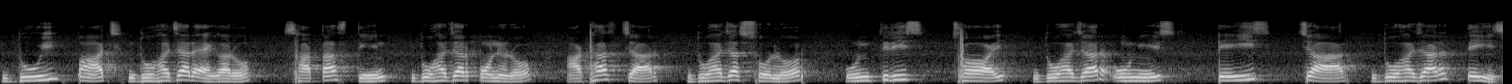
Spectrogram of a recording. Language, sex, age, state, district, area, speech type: Bengali, male, 60+, West Bengal, Jhargram, rural, spontaneous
